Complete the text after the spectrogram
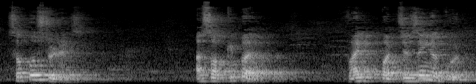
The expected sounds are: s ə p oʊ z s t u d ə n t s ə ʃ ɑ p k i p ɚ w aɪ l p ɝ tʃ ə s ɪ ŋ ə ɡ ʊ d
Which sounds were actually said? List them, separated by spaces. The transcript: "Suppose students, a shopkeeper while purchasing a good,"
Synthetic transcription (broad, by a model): s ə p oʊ s t u d ə n t s ə s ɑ k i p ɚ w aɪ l p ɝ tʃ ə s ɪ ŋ ə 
